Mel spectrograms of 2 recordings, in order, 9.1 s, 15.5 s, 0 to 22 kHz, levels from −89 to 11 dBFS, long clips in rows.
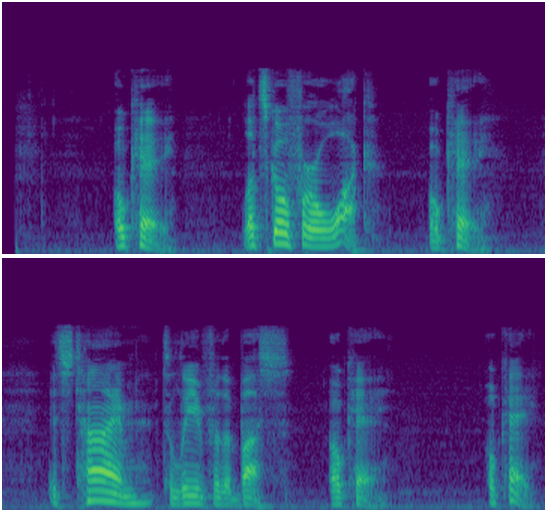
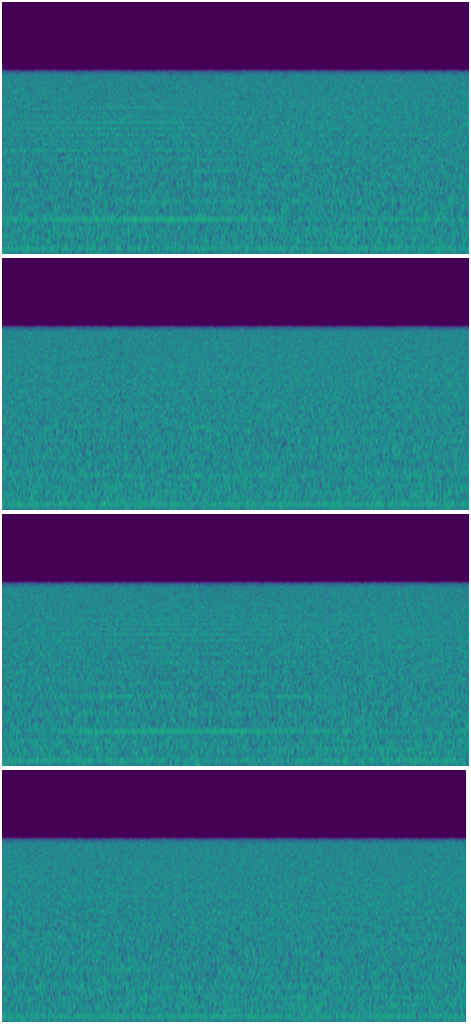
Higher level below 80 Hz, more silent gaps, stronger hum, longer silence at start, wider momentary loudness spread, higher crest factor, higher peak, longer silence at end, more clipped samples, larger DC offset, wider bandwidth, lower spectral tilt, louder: second, -52 dBFS vs -42 dBFS; neither; neither; first, 0.95 s vs 0 s; first, 18 LU vs 0 LU; about the same, 20 dB vs 18 dB; about the same, -4 dBFS vs -6 dBFS; about the same, 0.1 s vs 0 s; neither; neither; about the same, 7.6 kHz vs 7.4 kHz; first, -6.5 dB/octave vs -1 dB/octave; about the same, -21 LUFS vs -21 LUFS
